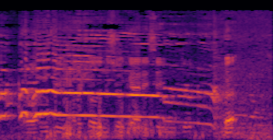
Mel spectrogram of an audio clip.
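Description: A rooster crows amid chickens at a poultry centre in Jubbaland, one long sustained call that bends downward at the end, over a steady background of bird noise.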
